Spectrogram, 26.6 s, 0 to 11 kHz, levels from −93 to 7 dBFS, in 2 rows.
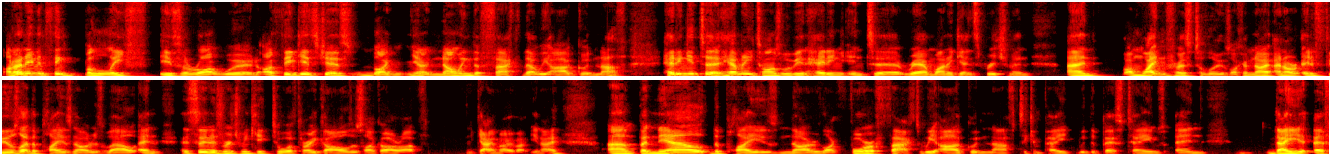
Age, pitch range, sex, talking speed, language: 20-39, 115-135 Hz, male, 220 wpm, English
